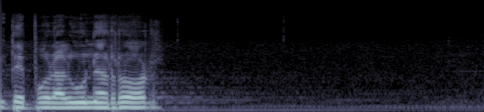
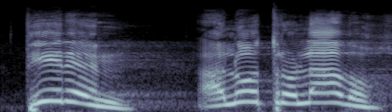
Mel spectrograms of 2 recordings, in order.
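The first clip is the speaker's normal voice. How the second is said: calling out; 6 semitones higher, 3 dB louder, slower than usual. Acted. Voice from shore calling order.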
